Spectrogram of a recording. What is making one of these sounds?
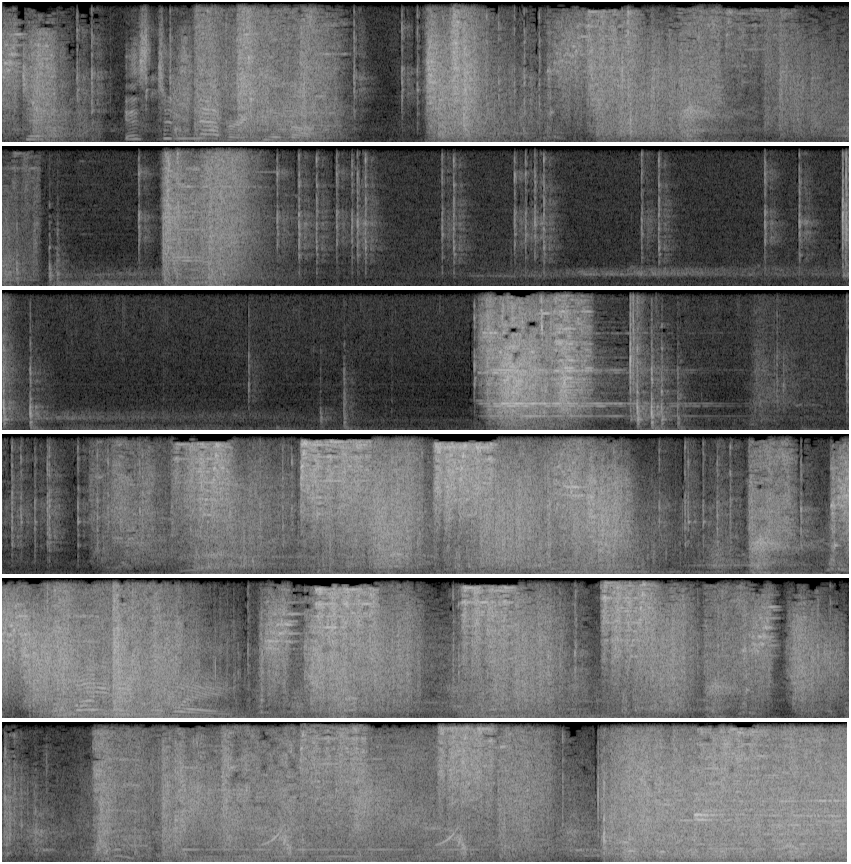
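Game spells and attacks whoosh and crackle.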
